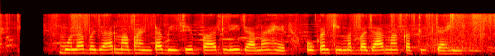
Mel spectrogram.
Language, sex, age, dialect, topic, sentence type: Chhattisgarhi, female, 18-24, Northern/Bhandar, agriculture, question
